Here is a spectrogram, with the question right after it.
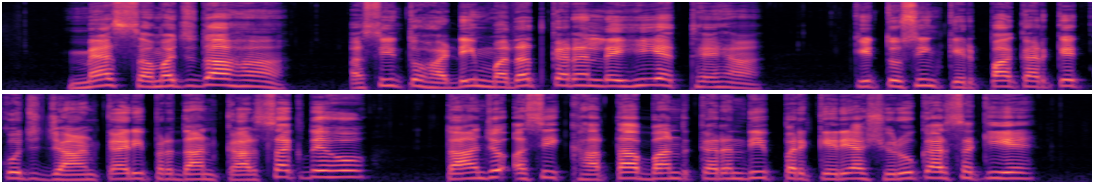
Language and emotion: Punjabi, happy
